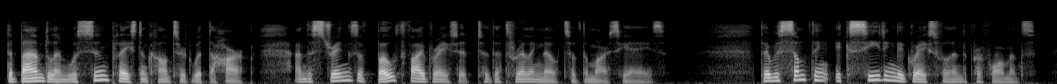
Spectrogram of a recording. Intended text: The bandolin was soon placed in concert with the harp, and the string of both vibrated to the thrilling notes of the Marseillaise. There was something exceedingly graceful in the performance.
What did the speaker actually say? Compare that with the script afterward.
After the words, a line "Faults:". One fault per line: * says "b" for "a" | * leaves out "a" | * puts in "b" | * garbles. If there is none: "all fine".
The bandolin was soon placed in concert with the harp, and the strings of both vibrated to the thrilling notes of the Marseillaise. There was something exceedingly graceful in the performance.
Faults:
* says "strings" for "string"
